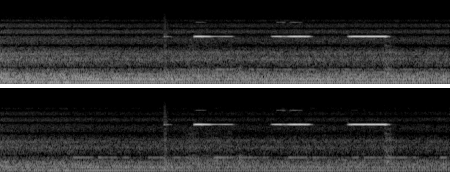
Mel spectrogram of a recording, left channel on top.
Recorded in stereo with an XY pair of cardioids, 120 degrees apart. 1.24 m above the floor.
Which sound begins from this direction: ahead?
A fire alarm, at 1.6 s.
